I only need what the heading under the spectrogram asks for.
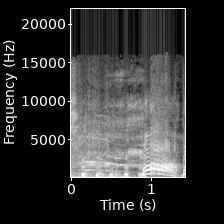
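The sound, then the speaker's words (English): A parrot squawks: a run of quick, choppy chirps gives way to a loud, harsh, high-pitched screech that bends downward before a final short squawk. “See, even the parrot agrees.”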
